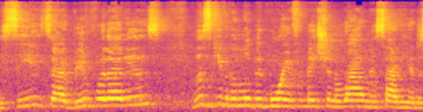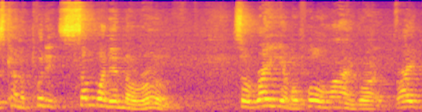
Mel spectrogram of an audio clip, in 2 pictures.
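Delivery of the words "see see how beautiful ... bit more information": excited. Real, not acted. Teacher proud of drawing.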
